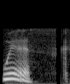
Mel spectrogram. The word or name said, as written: whisk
